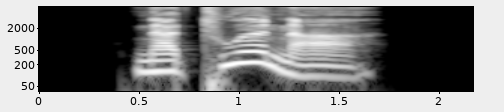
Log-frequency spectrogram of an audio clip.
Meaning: close to nature
- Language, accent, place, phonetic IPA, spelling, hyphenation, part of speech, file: German, Germany, Berlin, [naˈtuːɐ̯ˌnaː], naturnah, na‧tur‧nah, adjective, De-naturnah.ogg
